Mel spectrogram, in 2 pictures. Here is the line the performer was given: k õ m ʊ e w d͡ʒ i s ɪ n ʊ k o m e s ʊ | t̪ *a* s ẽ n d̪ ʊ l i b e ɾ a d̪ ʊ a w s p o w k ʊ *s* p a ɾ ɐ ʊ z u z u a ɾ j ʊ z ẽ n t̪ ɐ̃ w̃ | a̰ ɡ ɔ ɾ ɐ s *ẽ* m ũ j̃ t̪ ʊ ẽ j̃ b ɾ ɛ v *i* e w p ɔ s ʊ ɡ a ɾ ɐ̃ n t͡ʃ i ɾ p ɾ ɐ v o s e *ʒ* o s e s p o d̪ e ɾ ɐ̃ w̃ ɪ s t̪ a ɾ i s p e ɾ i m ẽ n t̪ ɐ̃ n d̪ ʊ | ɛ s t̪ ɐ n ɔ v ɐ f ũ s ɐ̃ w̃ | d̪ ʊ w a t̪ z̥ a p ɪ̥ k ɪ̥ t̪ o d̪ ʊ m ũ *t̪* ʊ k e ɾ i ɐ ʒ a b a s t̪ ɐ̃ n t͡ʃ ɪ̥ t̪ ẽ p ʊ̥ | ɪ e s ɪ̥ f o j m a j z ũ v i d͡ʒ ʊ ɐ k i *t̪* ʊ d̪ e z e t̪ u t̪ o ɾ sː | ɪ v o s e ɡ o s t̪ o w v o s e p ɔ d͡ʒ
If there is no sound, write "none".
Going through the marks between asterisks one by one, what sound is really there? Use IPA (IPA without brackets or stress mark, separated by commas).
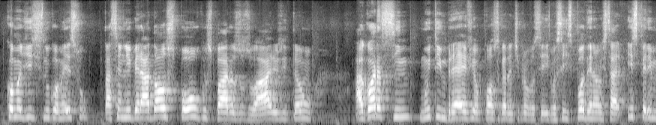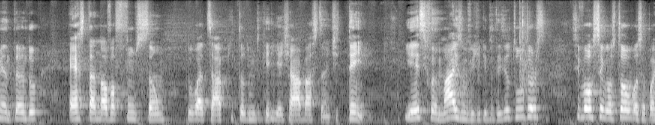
a, s, ĩ, ɪ, v, d̪, d̪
